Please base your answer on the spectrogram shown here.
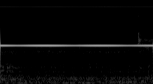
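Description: A tone device set to the key of A sounds a single steady, pure electronic tone. It is held unchanged and fairly soft, with no voices.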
